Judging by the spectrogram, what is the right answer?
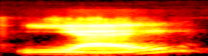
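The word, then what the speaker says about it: jij: ake then we have yay or you that means you when you say something to the person okay then we have hi hi it means e hi we have J yeah it's pronounced yeah yay or yeah you can use them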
